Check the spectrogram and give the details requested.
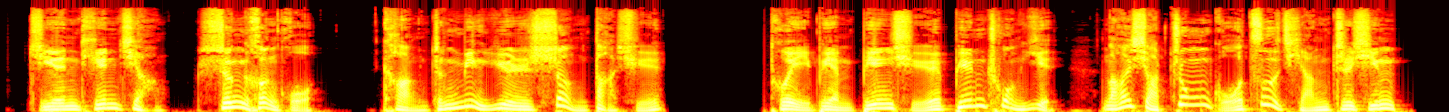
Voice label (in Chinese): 男 人物 宣传, 配音; 新农人王某事迹介绍宣传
